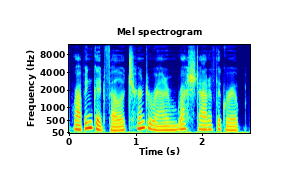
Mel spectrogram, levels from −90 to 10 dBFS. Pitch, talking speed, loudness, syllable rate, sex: 170 Hz, 220 wpm, -16 LUFS, 6.1 syllables/s, female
